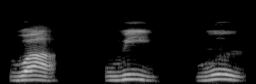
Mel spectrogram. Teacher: பூவின் மொட்டு போன்று இரு உதடுகளையும் குவிப்பதால் உண்டாகும் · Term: வாவ்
